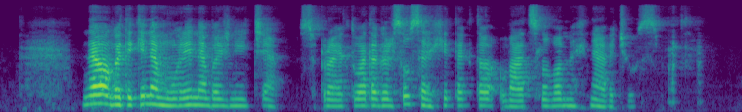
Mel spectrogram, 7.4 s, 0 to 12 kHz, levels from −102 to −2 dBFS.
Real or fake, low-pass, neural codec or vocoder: fake; 9.9 kHz; vocoder, 22.05 kHz, 80 mel bands, WaveNeXt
